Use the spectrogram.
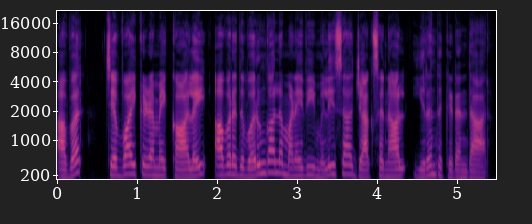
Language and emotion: Tamil, neutral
